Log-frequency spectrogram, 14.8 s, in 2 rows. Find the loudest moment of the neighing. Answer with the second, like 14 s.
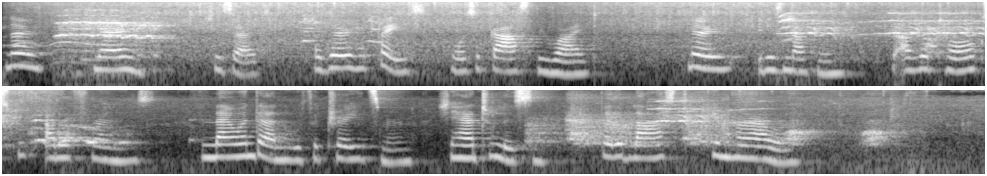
1 s.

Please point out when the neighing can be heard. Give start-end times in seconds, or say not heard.
0.3-1.2, 5.8-7.5, 12.2-13.2.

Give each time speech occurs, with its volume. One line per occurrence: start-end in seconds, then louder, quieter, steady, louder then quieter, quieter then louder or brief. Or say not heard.
0.0-13.4 steady.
